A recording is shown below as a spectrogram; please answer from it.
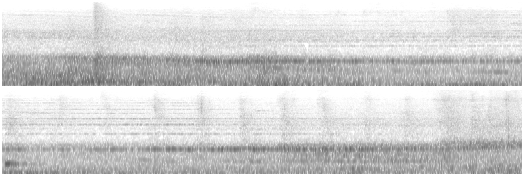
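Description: Oslo metro (T-bane) train in an underground station: a steady low rumble with a high, even whine running throughout. Faint light ticks come in the second half.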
